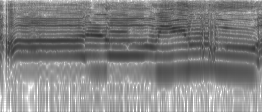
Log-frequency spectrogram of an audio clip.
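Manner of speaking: God shouting his love back; drawn-out shouted love. Acted. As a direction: cry it out with all your heart. God's answer shouted.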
